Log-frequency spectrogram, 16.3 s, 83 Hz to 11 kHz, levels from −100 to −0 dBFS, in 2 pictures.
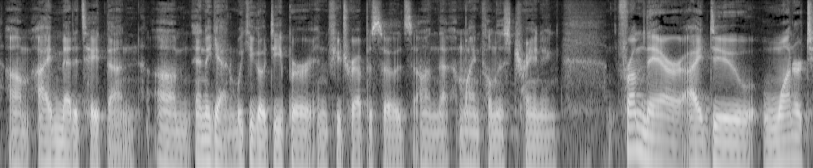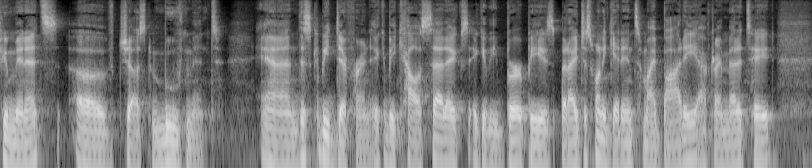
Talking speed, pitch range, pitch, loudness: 200 wpm, 80-95 Hz, 85 Hz, -21 LUFS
